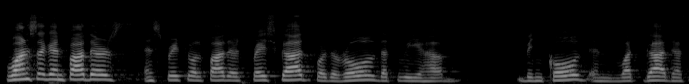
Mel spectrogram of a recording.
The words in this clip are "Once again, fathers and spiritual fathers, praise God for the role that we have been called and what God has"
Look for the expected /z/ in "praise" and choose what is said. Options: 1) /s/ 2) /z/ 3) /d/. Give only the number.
1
